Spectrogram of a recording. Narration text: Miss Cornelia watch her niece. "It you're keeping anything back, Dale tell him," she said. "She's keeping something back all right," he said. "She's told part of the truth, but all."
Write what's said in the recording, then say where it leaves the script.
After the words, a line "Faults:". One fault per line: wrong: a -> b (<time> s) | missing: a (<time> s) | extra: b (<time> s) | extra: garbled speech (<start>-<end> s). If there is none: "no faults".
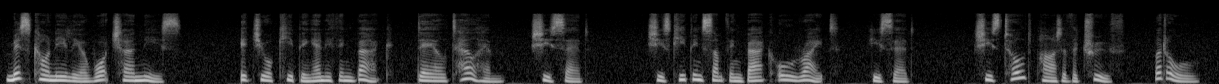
Miss Cornelia watch her niece. "It you're keeping anything back, Dale tell him," she said. "She's keeping something back all right," he said. "She's told part of the truth, but all."
Faults:
no faults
